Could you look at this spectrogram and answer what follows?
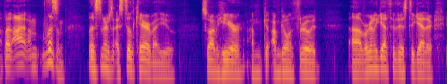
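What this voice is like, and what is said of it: Hoarse, worn-out voice from a cold. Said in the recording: “I have gotten over the worst throat and cold I've ever had in my throat... my voice is pretty shot... I do not normally sound like this... when it's not all dead”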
